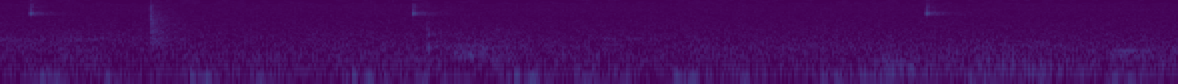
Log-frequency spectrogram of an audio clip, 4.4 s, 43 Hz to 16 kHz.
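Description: Near silence with a few faint, sharp clicks, spaced irregularly, from the physical home button of a Samsung Galaxy A3 being pressed.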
